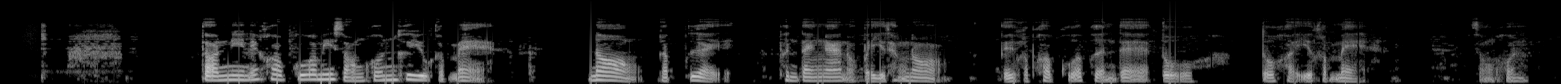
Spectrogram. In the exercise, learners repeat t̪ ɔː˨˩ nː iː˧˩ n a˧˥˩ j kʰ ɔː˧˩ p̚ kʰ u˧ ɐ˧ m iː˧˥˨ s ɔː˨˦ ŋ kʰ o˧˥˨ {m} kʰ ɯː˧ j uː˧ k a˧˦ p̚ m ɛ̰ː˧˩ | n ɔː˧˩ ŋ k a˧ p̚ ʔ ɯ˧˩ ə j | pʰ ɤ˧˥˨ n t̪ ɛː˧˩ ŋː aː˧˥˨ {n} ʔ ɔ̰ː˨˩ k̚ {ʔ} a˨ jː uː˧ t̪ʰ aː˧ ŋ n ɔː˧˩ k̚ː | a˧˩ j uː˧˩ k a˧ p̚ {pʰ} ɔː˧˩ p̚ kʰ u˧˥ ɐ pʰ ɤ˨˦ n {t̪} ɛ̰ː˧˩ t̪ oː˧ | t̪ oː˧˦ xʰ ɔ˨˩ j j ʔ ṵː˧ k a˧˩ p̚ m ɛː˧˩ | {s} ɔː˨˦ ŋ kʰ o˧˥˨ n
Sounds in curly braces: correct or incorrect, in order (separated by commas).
incorrect, correct, incorrect, incorrect, correct, correct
